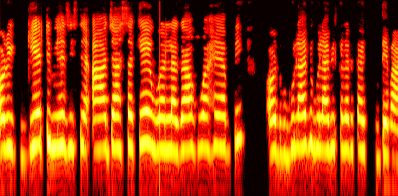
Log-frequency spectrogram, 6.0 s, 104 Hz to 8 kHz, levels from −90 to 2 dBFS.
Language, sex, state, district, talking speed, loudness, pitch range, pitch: Hindi, female, Bihar, Vaishali, 210 wpm, -16 LUFS, 285-310 Hz, 295 Hz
